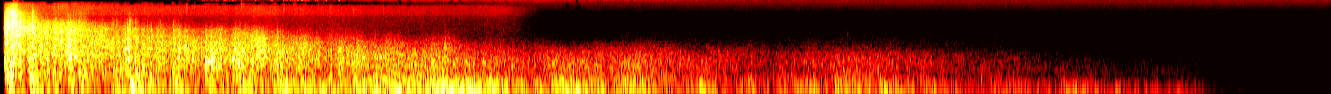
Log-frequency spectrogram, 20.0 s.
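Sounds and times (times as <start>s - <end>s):
thunder: 0.1s - 18.2s.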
